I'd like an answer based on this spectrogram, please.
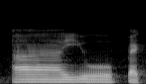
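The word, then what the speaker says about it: IUPAC: Ayu Pak jadi namanya adalah taturan tatanama menurut Ayu Pak kita bacanya Ayub ekajaya a tulisannya yups yups ini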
